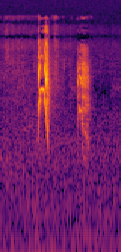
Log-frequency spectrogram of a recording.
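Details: A pair of Western grebe hatchlings, found alone on a Bay Area reservoir and brought into wildlife rescue care, give two short, high, squeaky peeps about half a second apart over a low, steady background hum.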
